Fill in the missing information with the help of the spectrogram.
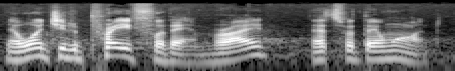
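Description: A man's voice: mid-range voice, lively intonation, fast. A male pastor telling a story in a sermon, acting out the voices of the people in it. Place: church sanctuary. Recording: long hall reverb.

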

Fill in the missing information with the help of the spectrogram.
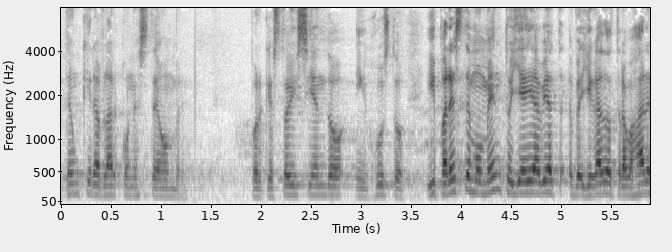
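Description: A man telling a personal story in a sermon to young people, acting out his own lines with lively feeling. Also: a little high, big-room sound. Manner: animated, acts out quotes, addresses youth. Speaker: preacher.

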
